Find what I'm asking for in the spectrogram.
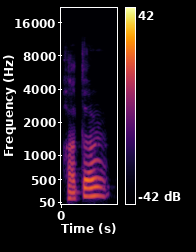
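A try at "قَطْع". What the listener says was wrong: Qata, with an ayn at the end, not a ra. Ayn. Qata.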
